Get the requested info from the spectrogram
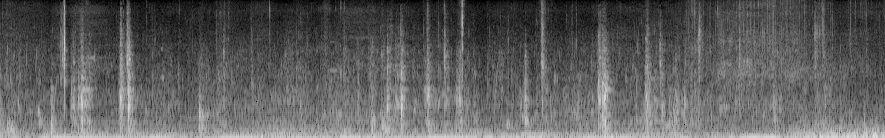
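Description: Wind rumbling on the microphone, with scattered sharp clicks from a baitcasting reel being handled and adjusted as it is set up with new line.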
